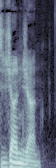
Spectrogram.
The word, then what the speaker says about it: Junun: So I Google J-U-N-J-U-N. I find pronunciation. And sure enough, it's Junun.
